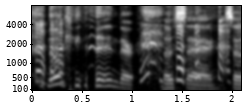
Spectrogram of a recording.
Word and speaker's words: Osei: Osei.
